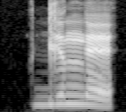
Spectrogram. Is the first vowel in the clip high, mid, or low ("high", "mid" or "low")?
mid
